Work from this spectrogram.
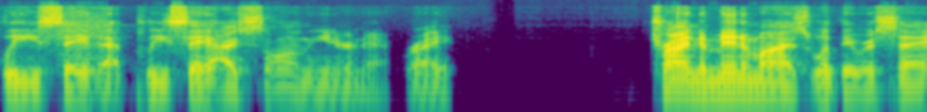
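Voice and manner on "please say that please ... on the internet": put-on begging tone, thick with sarcasm. Retelling his own reply to another person during an argument: imitating his own sarcastic pleading. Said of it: "I was being sarcastic".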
